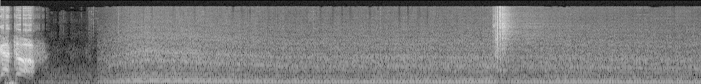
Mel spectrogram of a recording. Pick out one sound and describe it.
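A tank engine rumbles and revs.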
